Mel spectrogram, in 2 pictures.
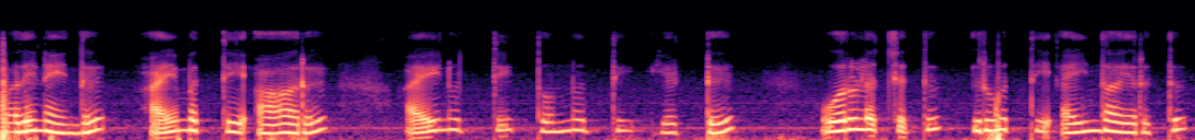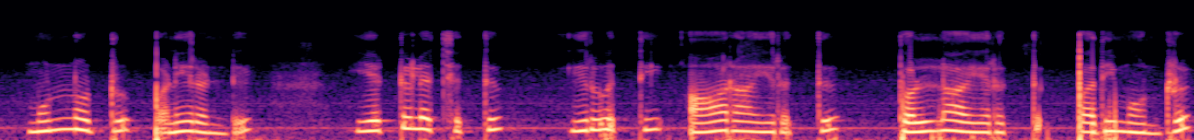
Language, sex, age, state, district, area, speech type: Tamil, female, 30-45, Tamil Nadu, Dharmapuri, rural, spontaneous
